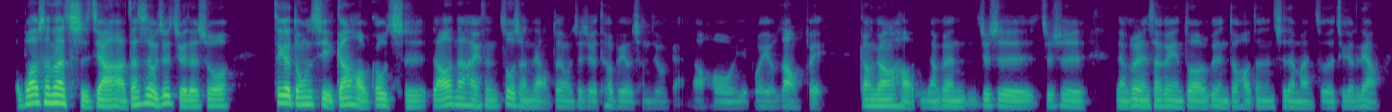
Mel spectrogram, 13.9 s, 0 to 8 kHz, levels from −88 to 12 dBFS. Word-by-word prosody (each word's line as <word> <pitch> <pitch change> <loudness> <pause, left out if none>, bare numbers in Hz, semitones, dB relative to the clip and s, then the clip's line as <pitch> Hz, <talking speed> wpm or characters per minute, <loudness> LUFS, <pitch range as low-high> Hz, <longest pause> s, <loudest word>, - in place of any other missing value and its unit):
我 - - -7
不 - - -9
知 - - +9
道 170 +1 +10
算 175 0 +6
不 - - +8
算 170 - +11
持 115 -7 +3
家 115 +3 +5
啊， 115 -2 +4
但 135 +1 +3
是 160 +2 +3
我 - - +6
就 165 - +4
觉 155 -9 +1
得 110 0 +3
说 120 +1 -1 0.4
这 170 - +3
个 165 - +10
东 145 -1 +3
西 135 -6 +1
刚 135 +6 +4
好 105 -6 +2
够 125 +4 0
吃， 110 -1 -4
然 115 - +2
后 140 - +4
呢， 140 -1 -1
还 120 -3 -1
能 115 -2 -7
做 135 +1 -1
成 110 -3 -6
2 110 - -6
顿， 110 -2 -8
我 100 - -11
就 105 - -12
觉 110 - -11
得 105 - -7
特 115 +1 -11
别 105 0 -8
有 100 - -9
成 100 - -14
就 100 -1 -21
感， - - -26
然 - - -12
后 100 -2 -12
也 100 - -14
不 - - -38
会 105 - -12
有 100 - -11
浪 - - -4
费， 455 0 -9 0.3
刚 120 - -3
刚 120 0 +1
好。 100 -4 -3
2 100 0 -8
个 115 - -5
人 105 -1 -6
就 120 - -6
是 110 -3 -3
就 115 - -10
是 110 -4 -6 0.3
2 105 -3 -5
个 120 - -1
人、 110 -2 0
3 110 +1 -4
个 120 - -3
人， 110 -2 -4
多 110 +1 -3
少 100 -1 -3
个 120 +3 -7
人 105 -2 -7
都 105 - -8
好， 100 -2 -7
都 110 - -12
能 105 -1 -9
吃 105 - -11
得 105 - -5
满 95 -1 -8
足 105 - -11
的 100 - -6
这 110 - -14
个 110 - -8
量， 105 -3 -7
110 Hz, 345 characters per minute, -22 LUFS, 105-120 Hz, 0.4 s, 算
